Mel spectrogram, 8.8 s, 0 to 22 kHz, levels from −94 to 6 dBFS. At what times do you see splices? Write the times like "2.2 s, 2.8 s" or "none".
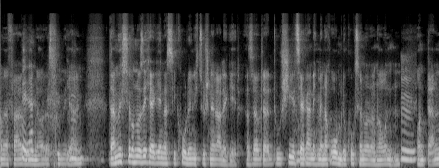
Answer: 1.3 s, 5.2 s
